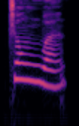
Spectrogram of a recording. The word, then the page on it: 中文: zhōng wén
